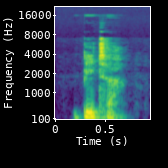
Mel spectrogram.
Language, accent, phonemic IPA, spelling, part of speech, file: English, Southern England, /ˈbiːtə/, beater, noun, LL-Q1860 (eng)-beater.wav
- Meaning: 1. Someone or something that beats 2. A kitchen implement for mixing 3. An implement used to strike certain percussion instruments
